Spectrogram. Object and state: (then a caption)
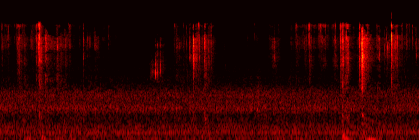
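Bar of soap being carved with a knife. A craft knife carves a solid, palm-sized green bar of soap held in the fingers, scoring a grid into the surface and flaking off small cubes. Crisp, bright scraping and cutting crackles come in scattered bursts over a faint, steady low hum, with sharper snaps near the end.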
